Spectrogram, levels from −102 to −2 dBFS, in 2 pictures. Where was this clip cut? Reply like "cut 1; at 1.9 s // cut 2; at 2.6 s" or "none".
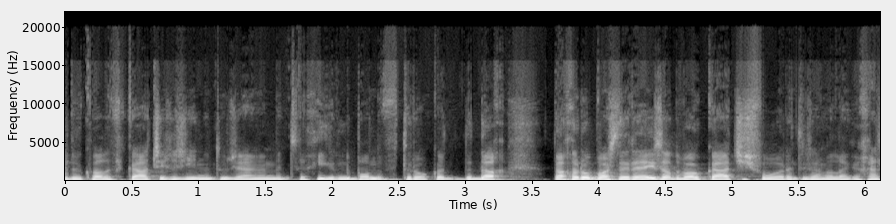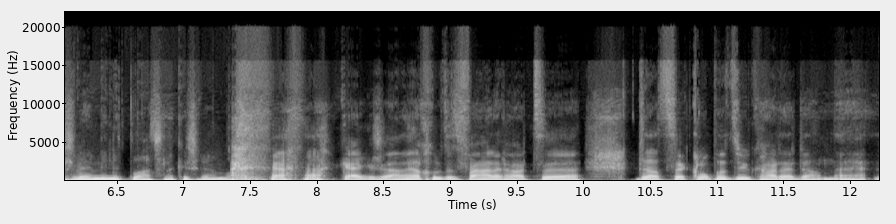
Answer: none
